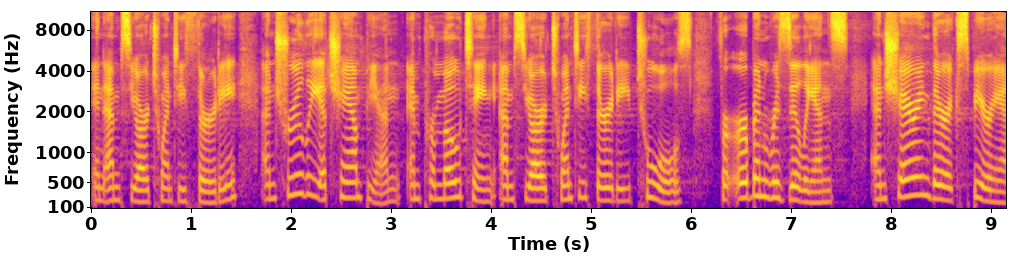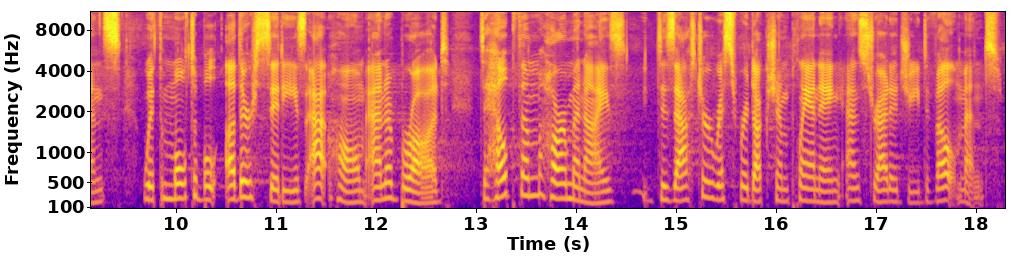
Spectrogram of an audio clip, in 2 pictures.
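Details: Adult woman speaking; Normal speech.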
